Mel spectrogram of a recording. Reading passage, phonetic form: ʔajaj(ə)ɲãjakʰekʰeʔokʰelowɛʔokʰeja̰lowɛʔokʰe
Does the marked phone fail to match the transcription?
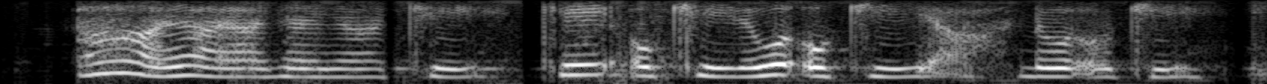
yes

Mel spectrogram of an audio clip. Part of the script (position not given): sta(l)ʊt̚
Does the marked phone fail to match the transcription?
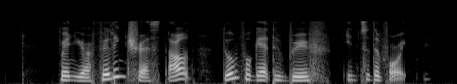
yes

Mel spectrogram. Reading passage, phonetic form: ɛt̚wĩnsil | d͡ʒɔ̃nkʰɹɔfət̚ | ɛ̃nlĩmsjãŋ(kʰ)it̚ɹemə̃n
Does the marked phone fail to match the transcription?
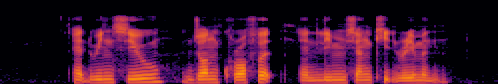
no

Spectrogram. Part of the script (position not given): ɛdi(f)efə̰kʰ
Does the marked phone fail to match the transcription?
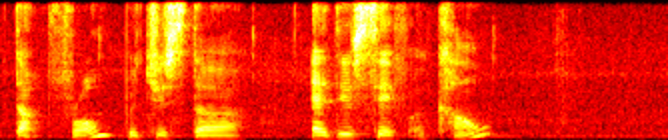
yes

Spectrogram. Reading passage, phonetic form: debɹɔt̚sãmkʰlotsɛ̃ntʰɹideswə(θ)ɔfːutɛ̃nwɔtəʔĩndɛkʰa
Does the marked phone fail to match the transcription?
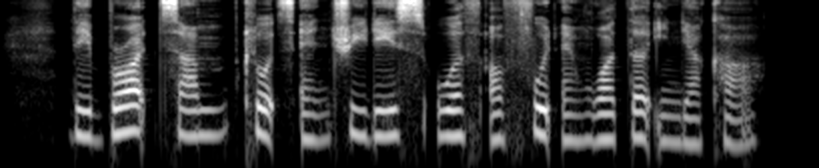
no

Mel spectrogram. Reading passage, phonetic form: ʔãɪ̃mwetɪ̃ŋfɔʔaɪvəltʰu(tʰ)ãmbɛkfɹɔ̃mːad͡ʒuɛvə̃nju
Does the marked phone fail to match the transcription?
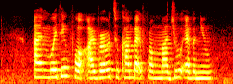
yes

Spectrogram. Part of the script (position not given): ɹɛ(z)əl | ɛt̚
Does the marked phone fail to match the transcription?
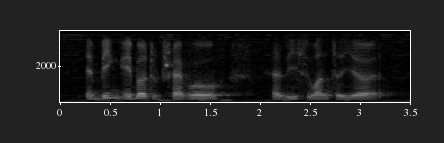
yes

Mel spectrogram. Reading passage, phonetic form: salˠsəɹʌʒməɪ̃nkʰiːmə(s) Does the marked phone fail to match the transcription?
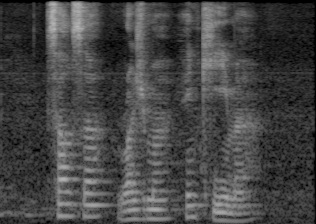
yes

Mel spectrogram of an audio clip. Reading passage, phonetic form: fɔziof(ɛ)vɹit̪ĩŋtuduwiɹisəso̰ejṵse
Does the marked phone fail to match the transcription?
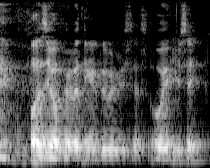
no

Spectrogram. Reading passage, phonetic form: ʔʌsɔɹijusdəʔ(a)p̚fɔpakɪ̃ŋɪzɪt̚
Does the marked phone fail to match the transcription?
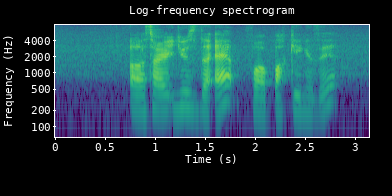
yes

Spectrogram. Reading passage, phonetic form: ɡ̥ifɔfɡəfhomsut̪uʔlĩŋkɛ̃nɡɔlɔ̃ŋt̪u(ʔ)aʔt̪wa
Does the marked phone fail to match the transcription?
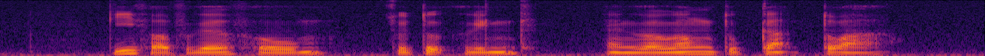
yes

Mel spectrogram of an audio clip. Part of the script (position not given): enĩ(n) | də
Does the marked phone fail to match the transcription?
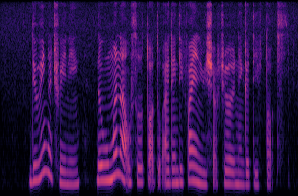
yes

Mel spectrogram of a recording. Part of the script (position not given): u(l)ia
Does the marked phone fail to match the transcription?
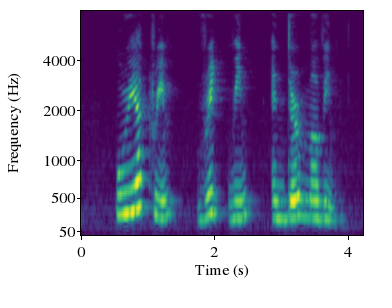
yes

